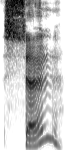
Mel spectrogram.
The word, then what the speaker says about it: seul: And then seul, well, it's the same thing. So seul, so you have to pronounce like a se, and then it's like the L will be like the one of the, if you say soul, but soul, you're not doing the soul, you're just doing like the beginning of it. Soul. So seul, you're pronouncing, basically it's the L, you're pronouncing L.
